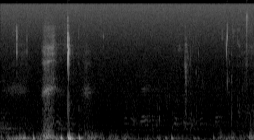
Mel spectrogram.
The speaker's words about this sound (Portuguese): Vou até abrir uma gelada aqui para mim aqui.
